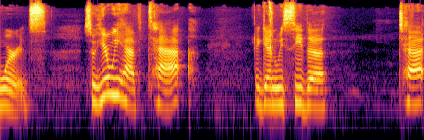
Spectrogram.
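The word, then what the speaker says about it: تاء: alphabet and it is pronounced like the frontal t sound in english like ta as in teeth so this is the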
